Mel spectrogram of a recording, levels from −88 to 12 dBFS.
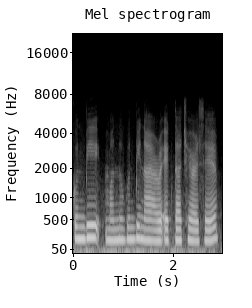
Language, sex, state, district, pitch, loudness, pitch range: Nagamese, female, Nagaland, Kohima, 170 Hz, -14 LUFS, 165-185 Hz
